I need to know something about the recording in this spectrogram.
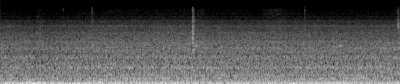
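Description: Steady low rumble of engine and road noise inside the cabin of a moving 2006 Range Rover Sport Supercharged, with its supercharged V8. A light click comes about halfway through.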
